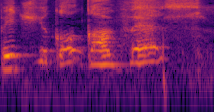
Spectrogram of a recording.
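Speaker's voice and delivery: normal talking voice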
